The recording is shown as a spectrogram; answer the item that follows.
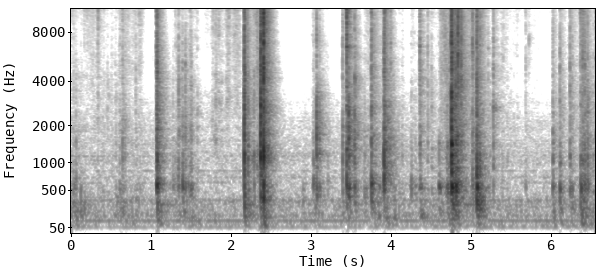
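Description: Handling of craft supplies on a tabletop: irregular clicks, taps and knocks as paper cards and plastic ink-pad packaging are picked up, shuffled and set down. The loudest knocks come around two and a half seconds and near five seconds in.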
